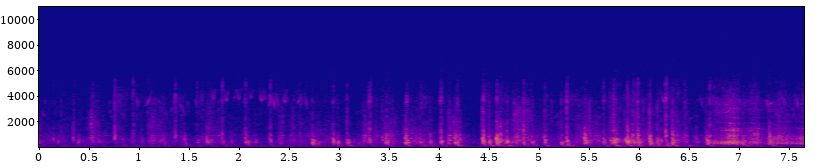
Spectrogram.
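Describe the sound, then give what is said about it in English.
Horses' hooves clip-clop steadily on hard ground as they are led along, a close, uneven patter of many hoofbeats with a brief whinny-like sound near the end. “All right, Chester, you can bring the horses out now.”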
